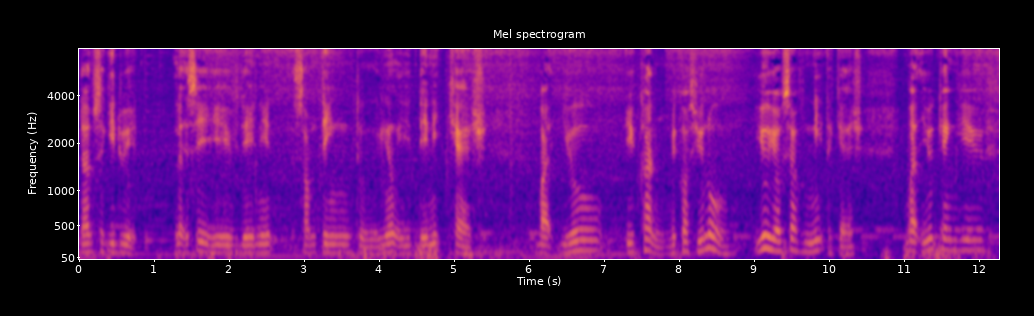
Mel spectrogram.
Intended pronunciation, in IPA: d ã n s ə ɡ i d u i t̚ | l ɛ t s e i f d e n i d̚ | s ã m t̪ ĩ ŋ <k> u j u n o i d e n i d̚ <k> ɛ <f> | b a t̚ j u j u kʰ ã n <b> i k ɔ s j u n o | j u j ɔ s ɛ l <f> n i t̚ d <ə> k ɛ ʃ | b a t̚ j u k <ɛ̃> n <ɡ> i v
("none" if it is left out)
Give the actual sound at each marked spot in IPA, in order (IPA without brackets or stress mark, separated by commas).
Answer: t, kʰ, ʃ, b, f, ə, ɛ̃, ɡ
